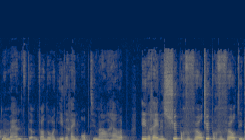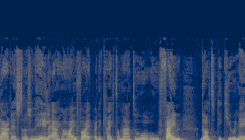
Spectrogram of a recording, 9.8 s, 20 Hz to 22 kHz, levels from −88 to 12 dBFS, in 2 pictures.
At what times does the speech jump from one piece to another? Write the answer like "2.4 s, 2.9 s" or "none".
2.7 s, 4.1 s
